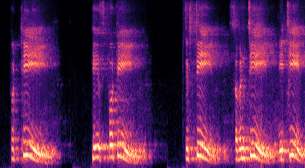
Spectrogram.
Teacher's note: The teen words always have stress on the last syllable.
